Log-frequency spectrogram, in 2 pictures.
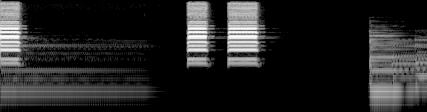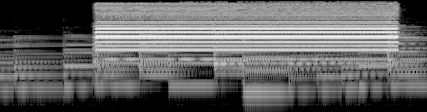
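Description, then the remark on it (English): A car horn blares in a long held note, then gives two quick sharp honks, followed by a loud, sustained honking that shifts in pitch and holds for several seconds. No voices. “Got to use Twitter, cause I can't honk the hell out of my horn.”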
